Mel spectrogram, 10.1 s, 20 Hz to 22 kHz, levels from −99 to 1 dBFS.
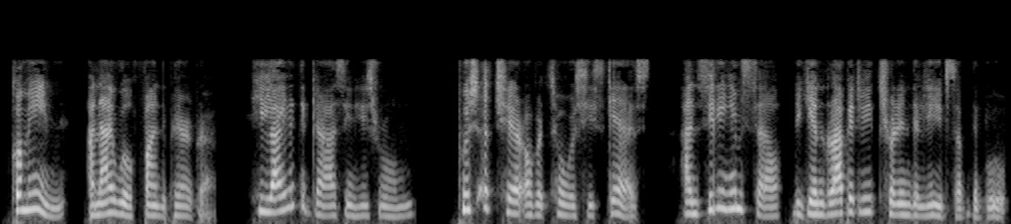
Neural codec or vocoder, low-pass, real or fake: codec, 16 kHz in and 24 kHz out, 1.1 kbps, FireRedTTS-2 codec; 7.2 kHz; fake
